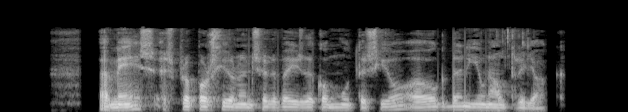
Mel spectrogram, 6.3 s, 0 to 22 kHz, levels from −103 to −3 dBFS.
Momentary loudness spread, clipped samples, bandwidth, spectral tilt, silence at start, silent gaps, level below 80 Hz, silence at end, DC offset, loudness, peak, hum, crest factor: 7 LU; under 0.1%; 8 kHz; -5 dB/octave; 0.65 s; 0.82-0.99 s; -54 dBFS; 0.85 s; under 0.1%; -25 LUFS; -6 dBFS; none; 20 dB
